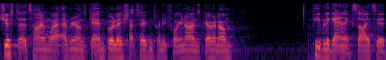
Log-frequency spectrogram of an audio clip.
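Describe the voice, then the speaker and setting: A man puts on a raspy character voice at a fairly low pitch with fairly even intonation. He talks at a very fast pace against a quiet background. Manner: explanatory.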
